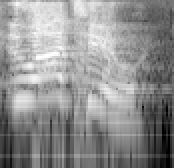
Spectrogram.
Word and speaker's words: Uatu: and he likes that good old useless colossal Utah, the Watcher, and they should do an updated short event. – Wait, hold on. How do you pronounce that? – Utah? – It's Uatu.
